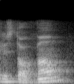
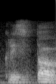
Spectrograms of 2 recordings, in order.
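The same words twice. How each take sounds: First: The stress is on the last syllable. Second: The stress is on the second syllable. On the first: The speaker calls it wrong. "So you don't say Cristóvão" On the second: The speaker calls it right. "because there is an accent over the the the, the O"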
